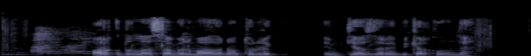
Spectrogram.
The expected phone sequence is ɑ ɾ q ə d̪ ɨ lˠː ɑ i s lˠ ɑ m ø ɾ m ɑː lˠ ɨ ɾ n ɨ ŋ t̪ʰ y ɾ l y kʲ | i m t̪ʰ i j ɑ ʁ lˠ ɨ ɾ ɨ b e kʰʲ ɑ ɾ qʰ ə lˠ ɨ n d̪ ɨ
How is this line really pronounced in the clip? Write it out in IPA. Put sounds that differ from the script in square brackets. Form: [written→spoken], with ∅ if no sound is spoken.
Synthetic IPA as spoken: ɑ ɾ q ə d̪ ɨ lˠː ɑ i s lˠ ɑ m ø [ɾ→l] m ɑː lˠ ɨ ɾ n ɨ ŋ t̪ʰ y ɾ l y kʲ | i m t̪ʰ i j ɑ [ʁ→z] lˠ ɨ ɾ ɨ b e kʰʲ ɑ ɾ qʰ ə lˠ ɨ n d̪ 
